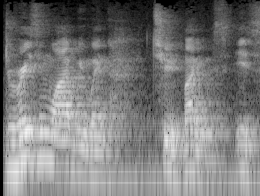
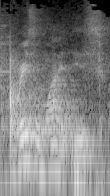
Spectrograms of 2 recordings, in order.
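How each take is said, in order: First: Winded from the stairs; breathless after walking upstairs; out of breath. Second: Said in the usual way. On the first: Real, not acted. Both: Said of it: "I'm out of breath from walking upstairs".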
